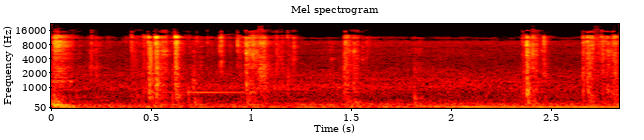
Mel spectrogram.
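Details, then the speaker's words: Camaro brought in for an oil change, still at operating temperature: turning the key gives only scattered sharp clicks and no crank; gauges show the battery isn't dead, so a mechanical failure, likely starter or solenoid, is suspected. "Hear the clicking. Now, according to our our gauge assortment, we don't have a dead battery. So, we actually probably have a mechanical failure."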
